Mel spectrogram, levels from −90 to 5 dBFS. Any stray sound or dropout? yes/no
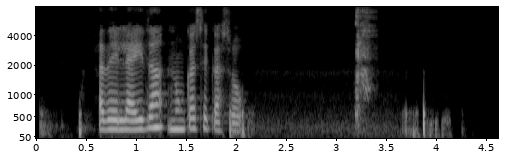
yes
